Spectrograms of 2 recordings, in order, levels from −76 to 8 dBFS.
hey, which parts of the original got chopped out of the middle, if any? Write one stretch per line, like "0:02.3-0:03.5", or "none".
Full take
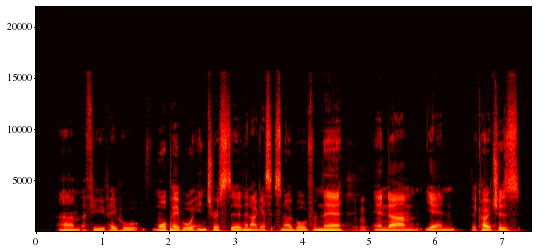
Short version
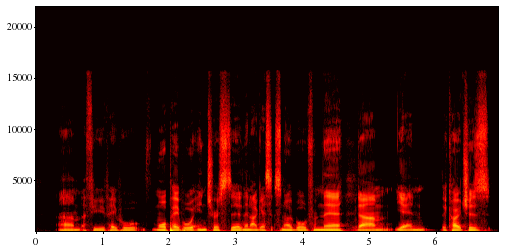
0:04.8-0:05.3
